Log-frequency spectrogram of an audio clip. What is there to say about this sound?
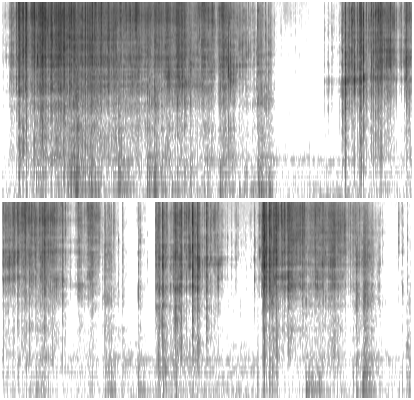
Sound effects > Objects / House appliances
Chips crunching
A pile of chips (or other crunchy objects) being crunched and pressed on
